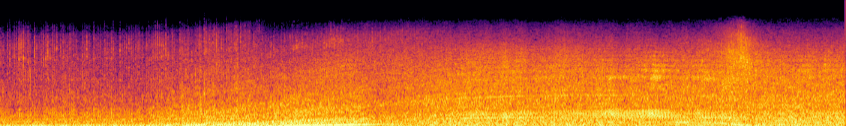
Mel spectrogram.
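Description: A simulated propeller aircraft engine in the DCS flight simulator roars during takeoff, a loud, continuous drone with a rising, shifting tone that holds steady throughout.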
